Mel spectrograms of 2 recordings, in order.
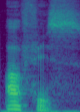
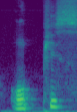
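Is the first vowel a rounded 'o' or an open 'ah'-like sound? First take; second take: ah-like; rounded o. First: The first vowel is open, between 'o' and 'ah'. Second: The first vowel is a rounded Korean 'o'. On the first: The speaker calls it right. "오하고 아 중간 발음해서 앞, 맨 앞부분에 힘주고 강세를 줘서" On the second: The speaker calls it wrong. "오피스 하지 마시고"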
